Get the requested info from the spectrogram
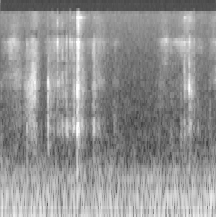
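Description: Faint handling noise: a few soft clicks and rubs as a small zippered hard-shell carrying case is turned over in the hands.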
